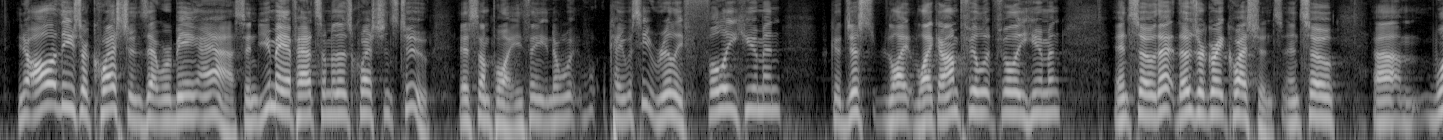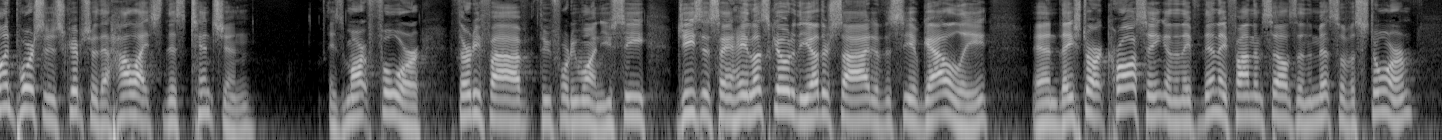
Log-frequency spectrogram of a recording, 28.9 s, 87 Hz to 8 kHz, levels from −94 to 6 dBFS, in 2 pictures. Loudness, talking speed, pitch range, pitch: -24 LUFS, 200 wpm, 155-200 Hz, 175 Hz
